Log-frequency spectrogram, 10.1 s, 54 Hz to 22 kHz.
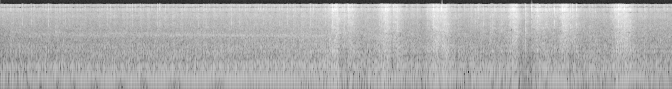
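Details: Ford Y-block V8, garage rebuild with a rehone, just started after fixing plug wiring and TDC errors; low steady rumble with a few throttle blips, no misses or knocks, idling smoothly though still needing tuning.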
